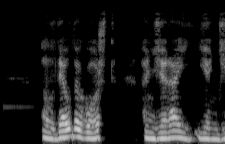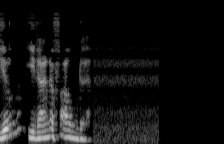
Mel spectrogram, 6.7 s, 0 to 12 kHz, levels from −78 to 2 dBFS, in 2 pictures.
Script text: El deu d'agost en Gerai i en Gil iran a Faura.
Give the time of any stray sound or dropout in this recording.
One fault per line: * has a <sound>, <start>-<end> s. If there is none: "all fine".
all fine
